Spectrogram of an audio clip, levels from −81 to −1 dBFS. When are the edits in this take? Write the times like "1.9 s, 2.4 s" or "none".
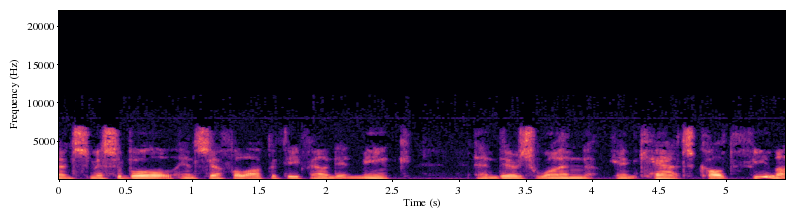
3.1 s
